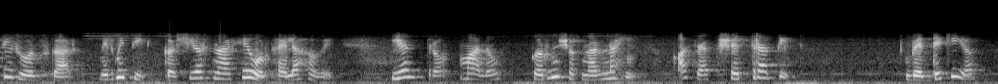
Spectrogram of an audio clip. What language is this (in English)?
Marathi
